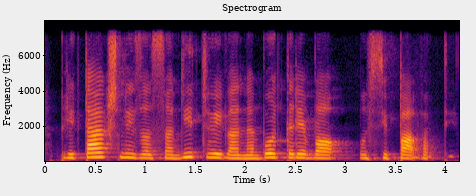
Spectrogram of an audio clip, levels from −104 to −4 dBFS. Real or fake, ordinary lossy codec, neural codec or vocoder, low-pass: fake; none; codec, 44.1 kHz, 2.6 kbps, SNAC; 7.2 kHz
